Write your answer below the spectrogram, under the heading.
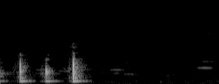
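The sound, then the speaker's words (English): Three firm knocks on a door in quick, even succession, followed by near silence. “So He went to heart doors and He began knocking.”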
